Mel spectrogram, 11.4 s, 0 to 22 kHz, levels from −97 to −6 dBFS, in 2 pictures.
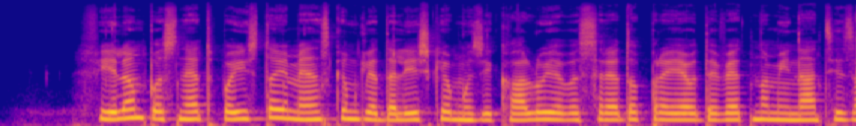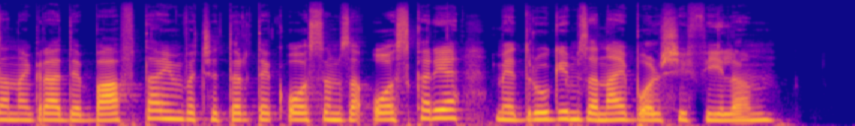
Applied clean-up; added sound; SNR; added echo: neural mask model Resemble Enhance denoiser.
